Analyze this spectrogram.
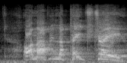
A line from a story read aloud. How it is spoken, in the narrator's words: yelled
